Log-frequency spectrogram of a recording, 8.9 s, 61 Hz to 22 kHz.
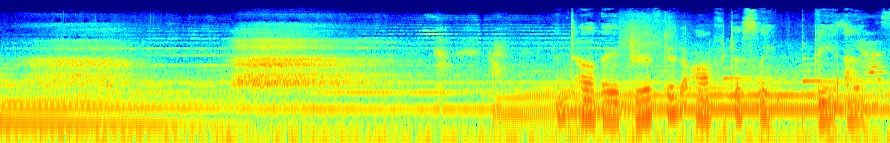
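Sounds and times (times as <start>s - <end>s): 
storyteller imitating slow breathing: 0.1s - 5.2s
speech: 5.8s - 8.8s.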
